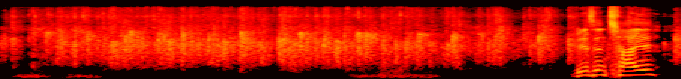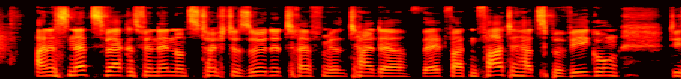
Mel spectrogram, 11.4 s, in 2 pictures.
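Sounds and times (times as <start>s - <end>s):
audience applause: 0.0s - 5.9s
speech: 4.8s - 11.3s.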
